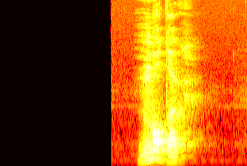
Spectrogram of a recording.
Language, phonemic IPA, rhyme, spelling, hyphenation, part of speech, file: Dutch, /ˈmɔ.dər/, -ɔdər, modder, mod‧der, noun, Nl-modder.ogg
- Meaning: mud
